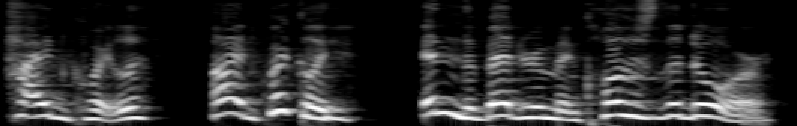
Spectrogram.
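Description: An earnest young male teacher speaks anxiously and a little flustered, as a woman narrating the story voices him. The delivery is slow and lowish in pitch. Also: expressive, a little mellow.

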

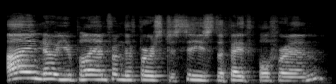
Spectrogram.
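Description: A man's voice: high-pitched, measured pace, a bit bright. A man reading a story as a bitter, hot-tempered adventurer who accuses and defies in archaic speech. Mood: stern accusing. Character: indignant, hot-tempered, proud male adventurer, bitter and distrustful. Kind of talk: dramatised audiobook reading.

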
